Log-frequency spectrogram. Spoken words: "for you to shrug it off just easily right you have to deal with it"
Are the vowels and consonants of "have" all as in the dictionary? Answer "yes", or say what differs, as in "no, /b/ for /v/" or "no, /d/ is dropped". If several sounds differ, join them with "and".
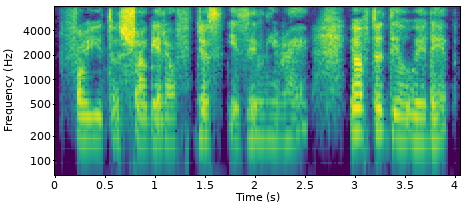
no, /f/ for /v/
